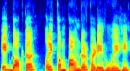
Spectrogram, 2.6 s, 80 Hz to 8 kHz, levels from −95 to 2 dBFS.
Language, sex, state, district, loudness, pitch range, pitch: Hindi, female, Uttar Pradesh, Muzaffarnagar, -14 LUFS, 235-275 Hz, 255 Hz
